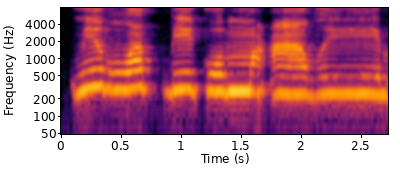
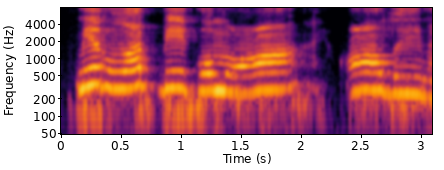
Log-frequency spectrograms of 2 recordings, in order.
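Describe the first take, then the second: First: The first vowel of azim sounds light. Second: The first vowel of azim sounds heavy. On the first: The speaker calls it right. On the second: The speaker calls it wrong.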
